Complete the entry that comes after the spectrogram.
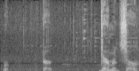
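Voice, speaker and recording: A man's voice: fairly low pitch, takes it slowly, fairly bright tone, a little hiss or hum. A man playing a nervous young dwarf farm recruit, hesitant and deferential, in a fantasy audio drama. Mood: nervous deference. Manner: hesitant, stammering.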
